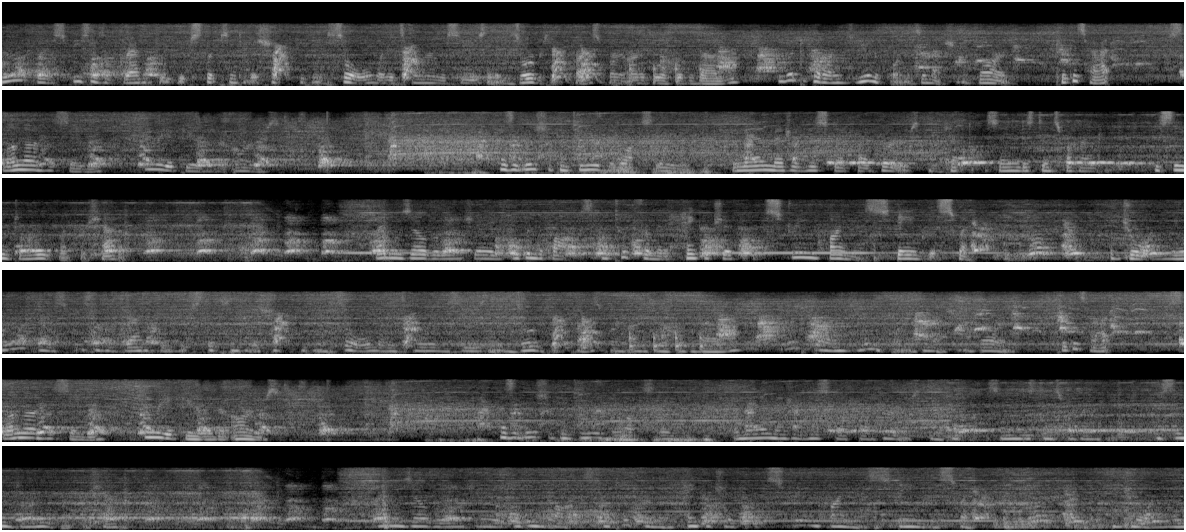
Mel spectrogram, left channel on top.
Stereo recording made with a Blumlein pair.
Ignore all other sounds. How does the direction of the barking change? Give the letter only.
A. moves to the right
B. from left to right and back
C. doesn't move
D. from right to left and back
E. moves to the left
B.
